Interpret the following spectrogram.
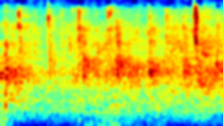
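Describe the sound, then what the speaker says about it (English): Audience applause at a pharma conference in a hall, a steady dense wash of clapping that holds evenly through the whole short stretch without voices. "I request everyone to give a big round of applause to ma'am."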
